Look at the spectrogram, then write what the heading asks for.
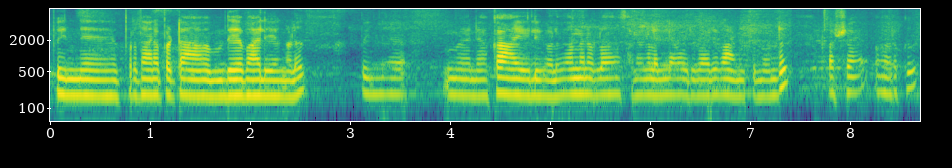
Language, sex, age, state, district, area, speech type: Malayalam, female, 30-45, Kerala, Alappuzha, rural, spontaneous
